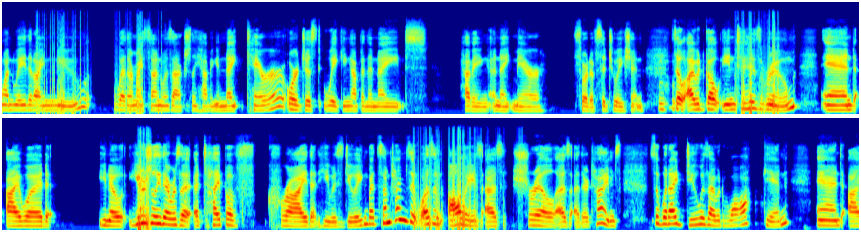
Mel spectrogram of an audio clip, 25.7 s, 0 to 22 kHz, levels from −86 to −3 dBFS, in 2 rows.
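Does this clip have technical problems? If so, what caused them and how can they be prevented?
Yes: processor overload crackle. The processor repeatedly missed its deadlines for very short buffers, and the gritty texture fits a buffer of roughly 3 ms. Each miss replayed a sliver of old audio with hard edges, and roughly 20 to 100 in a row made crackling tears over the speech at 0.50–2.39 s (after "way that"), 10.99–11.64 s, 14.89–15.08 s (after "you know") and 19.01–20.66 s (after "doing but sometimes"). Enlarging the buffer and reducing competing processor load would prevent it.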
